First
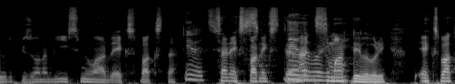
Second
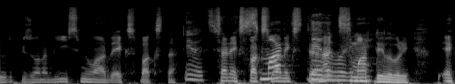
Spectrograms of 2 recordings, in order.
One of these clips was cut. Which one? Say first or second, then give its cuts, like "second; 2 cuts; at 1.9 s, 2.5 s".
first; 1 cut; at 2.6 s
